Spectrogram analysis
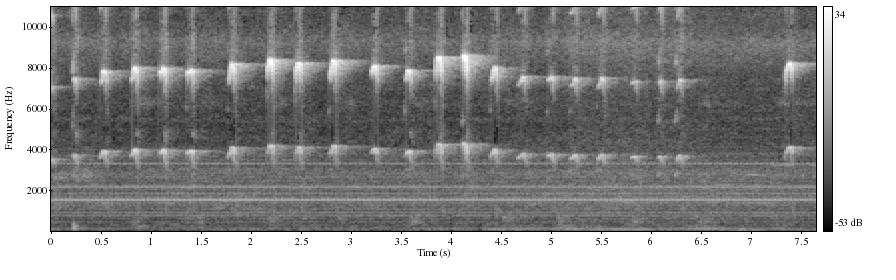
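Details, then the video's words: Squirrel calling non-stop at the top of a terrace: thin, very high chirps repeated steadily about three times a second, each a short sharp squeak, over a low constant electrical hum and faint background rumble. "Non stop singing squirrel"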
